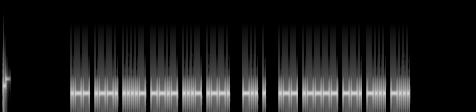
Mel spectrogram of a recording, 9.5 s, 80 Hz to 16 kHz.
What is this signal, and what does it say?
Morse code, heard as a keyed tone, about 32 wpm, 700 Hz. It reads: WP4QVP DE W1GBB
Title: USA Callsign DE Callsign 30wpm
